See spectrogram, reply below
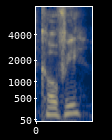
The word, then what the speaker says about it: Kofi: Was it Kobe? – Kofi. – Kofi.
